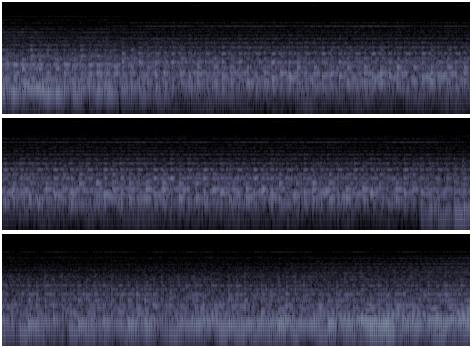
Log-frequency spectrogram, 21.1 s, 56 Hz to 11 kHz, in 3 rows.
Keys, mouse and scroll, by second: 3.0 b, 7.0-9.3 typing, 10.4 Escape, 12.1-13.3 typing, 16.3 typing, 17.4 Return, 18.9 z, 20.0 Delete, 20.5 Delete.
